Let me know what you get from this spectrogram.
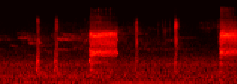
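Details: Squirrel giving two harsh, rasping bursts, each about a third of a second long, with scattered short sharp ticks before, between and after them against a quiet background.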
